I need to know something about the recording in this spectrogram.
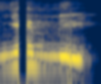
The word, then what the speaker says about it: Nyamiri: Nyamri is Nyamiri. I mock you when I say, when you call, I laugh when you call me Nyamri, because you are able to pronounce Nyamiri, give me water. Banirua in Hausa, give me water. You don't know how to pronounce it. I pronounce the correct Nyamiri.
